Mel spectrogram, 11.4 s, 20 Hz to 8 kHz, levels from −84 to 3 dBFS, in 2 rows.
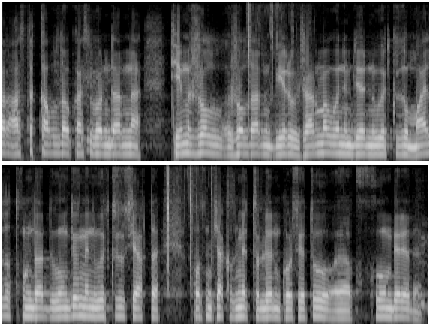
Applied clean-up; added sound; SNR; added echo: neural mask model RNNoise.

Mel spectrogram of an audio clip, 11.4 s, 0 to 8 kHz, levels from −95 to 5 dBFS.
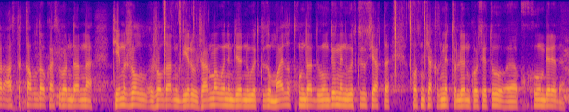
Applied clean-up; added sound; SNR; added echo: none; Splash, splatter; 11 dB; none.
